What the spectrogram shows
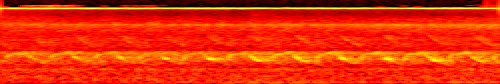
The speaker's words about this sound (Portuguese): Agora está passando uma ambulância aqui.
